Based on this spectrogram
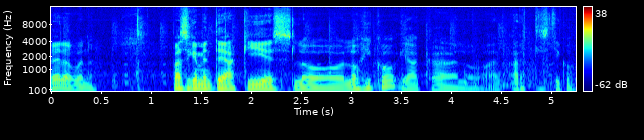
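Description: Music plays in the background as a man with a Canadian accent talks at a fairly slow pace, his medium pitch showing ordinary variation. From Calgary, Canada. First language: English (speaking Spanish). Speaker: musician and producer. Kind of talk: casual interview. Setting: studio. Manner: formal.

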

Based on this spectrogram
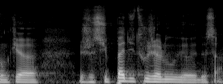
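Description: A man speaks with ordinary pitch variation. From Paris, France. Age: 20s. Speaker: online course entrepreneur. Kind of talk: interview conversation.

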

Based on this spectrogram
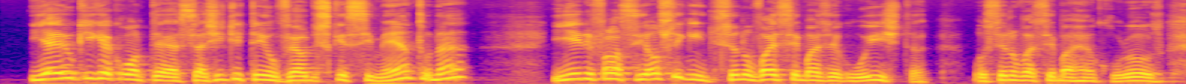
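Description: A man with a high pitch and a dark, mellow tone talks at a very fast pace, his pitch making very wide swings while his loudness stays very even. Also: very clean recording, silent background. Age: 60s. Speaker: spiritist speaker. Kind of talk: casual spiritual talk in interview.

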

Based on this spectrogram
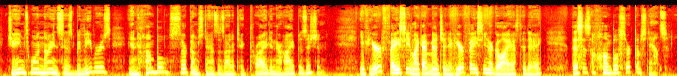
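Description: In a fairly high pitch, a man speaks at a moderate pace with a somewhat breathy voice. His pitch swings very widely. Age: 60s. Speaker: online Bible teacher. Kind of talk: devotional teaching. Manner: casual, hesitant with fillers.

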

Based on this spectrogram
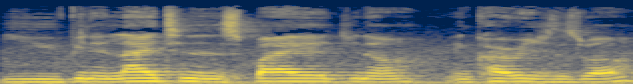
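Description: Someone talks at a fairly quick pace, with audible room echo. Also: man. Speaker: sports podcast host. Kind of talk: interview. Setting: in London, noisy location.

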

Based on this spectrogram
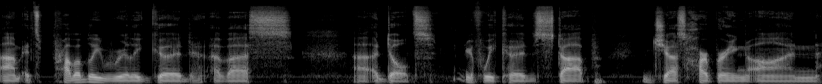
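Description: On a very clean recording with a silent background, a man speaks in a very deep, low voice with monotone, flat intonation. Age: 40s. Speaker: high school Bible teacher. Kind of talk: casual chat. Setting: studio.

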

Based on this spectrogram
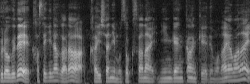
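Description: A man's ordinary speaking voice at a medium pitch with ordinary pitch variation, a fairly slow pace and hardly any pauses. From Japan, Kochi. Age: 30s. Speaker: podcast host and blogger. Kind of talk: casual chat.

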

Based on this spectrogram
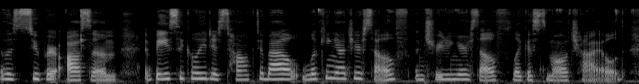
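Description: Someone with an American accent talks at a fairly quick pace with fairly even intonation in an ordinary speaking voice. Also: woman, fairly high pitch for a woman. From US West, Reno, Nevada. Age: 20s. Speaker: yoga and hula hoop dance teacher. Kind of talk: casual chat.

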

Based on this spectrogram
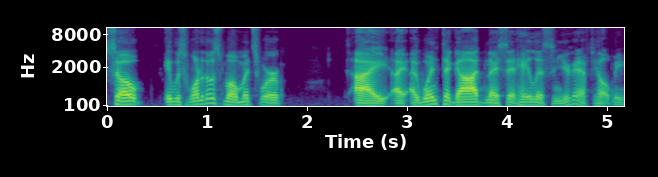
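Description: In a very clean recording with a silent background, a man speaks at medium pitch with vocal fry. The sound is dry and close with no echo, and his pace is very fast. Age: 60s. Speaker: radio DJ. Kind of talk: interview. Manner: halting, repeats words.

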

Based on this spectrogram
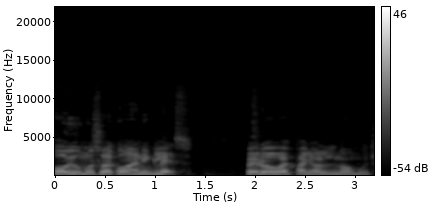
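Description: With a slight Colombian accent, a man speaks at a medium pitch and a moderate pace, showing ordinary pitch variation. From Venezuela. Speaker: graphic designer. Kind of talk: casual chat.

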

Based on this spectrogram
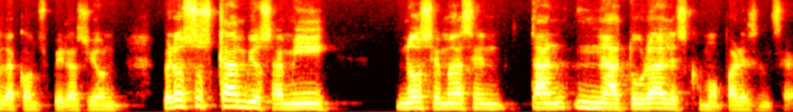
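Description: A man with a fairly high pitch and a dark, mellow tone speaks at a fairly slow pace with lively intonation. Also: quiet background. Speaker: motorsport show host. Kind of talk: casual chat.

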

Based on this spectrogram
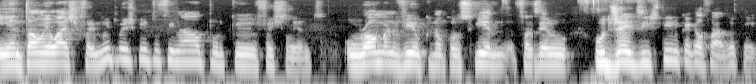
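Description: A man with a European Portuguese accent, fairly high pitch, ordinary pitch variation and a fairly quick pace, in a very clean recording with a silent background. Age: 20s. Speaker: wrestling podcast host. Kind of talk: casual chat. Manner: animated.

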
